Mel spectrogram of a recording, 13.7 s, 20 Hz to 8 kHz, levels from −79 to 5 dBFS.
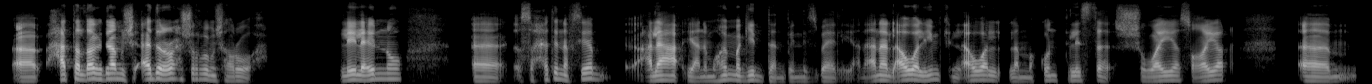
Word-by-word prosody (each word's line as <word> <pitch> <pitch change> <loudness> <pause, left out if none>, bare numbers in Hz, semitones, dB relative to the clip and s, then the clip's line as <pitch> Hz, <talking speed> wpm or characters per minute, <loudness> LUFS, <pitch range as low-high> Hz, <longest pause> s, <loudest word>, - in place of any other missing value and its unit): آآ 100 0 +5
حتّى 135 +2 +4
لدرجة 145 +2 +7
إن 145 - -8
أنا - - +10
مش 145 -2 -2
قادر 145 +2 +5
أروح 150 - +3
الشُغل 140 -1 -6
مش 115 -1 -8
هاروح، 105 +1 -10 0.7
ليه؟ 125 +4 +7
لإنّه 145 +4 +3 0.7
آآ 100 -2 -2
صحّتي - - -5
النَفْسية 155 +1 -3
ب - - -12 0.3
عليها 120 - +5
ع 120 0 +4
يعني 100 +2 -5
مُهمة 120 +4 -5
جدًا 115 -2 -7
بالنسبة 95 -1 -12
لي، - - -25
يعني - - -9
أنا 120 +2 +4
الأول 120 +1 +2
يمكن 135 +3 -10
الأول 120 -1 -2
لمّا 95 -1 -11
كنت 120 -1 -13
لسّه 115 0 -7
شوية 110 +4 -3
صغيّر 120 +3 -2 0.8
آمم 105 -1 -2
120 Hz, 155 wpm, -27 LUFS, 105-135 Hz, 0.8 s, أنا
